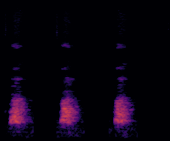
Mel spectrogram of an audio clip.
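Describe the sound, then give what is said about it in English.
A dog gives three evenly spaced, slightly drawn-out barks, each about half a second long, clear with brief silences between them and no talking. “Someone else is howling right now.”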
